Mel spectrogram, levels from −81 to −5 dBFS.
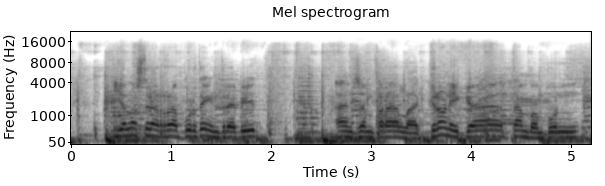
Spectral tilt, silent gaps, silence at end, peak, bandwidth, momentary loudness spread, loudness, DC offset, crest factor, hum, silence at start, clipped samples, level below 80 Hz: -6 dB/octave; none; 0 s; -2 dBFS; 16.5 kHz; 4 LU; -16 LUFS; under 0.1%; 14 dB; none; 0 s; under 0.1%; -26 dBFS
